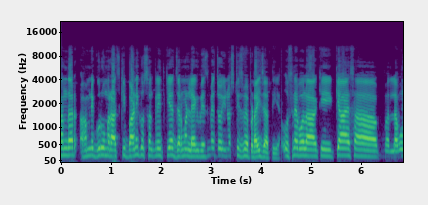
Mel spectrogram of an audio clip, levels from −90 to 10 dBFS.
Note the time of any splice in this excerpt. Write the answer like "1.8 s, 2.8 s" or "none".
4.3 s

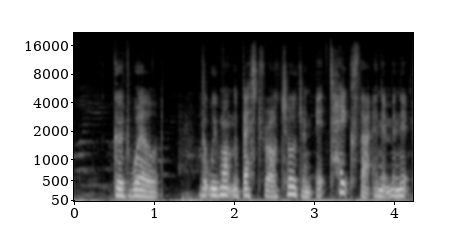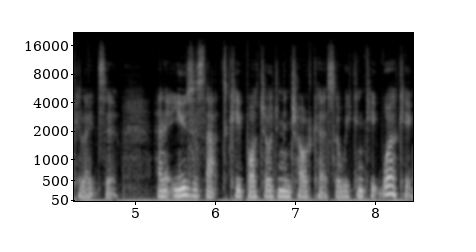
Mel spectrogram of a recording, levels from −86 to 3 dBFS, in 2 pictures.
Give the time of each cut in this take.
1.1 s

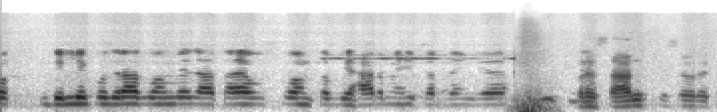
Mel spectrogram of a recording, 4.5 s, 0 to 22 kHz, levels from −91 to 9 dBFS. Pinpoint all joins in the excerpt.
3.3 s

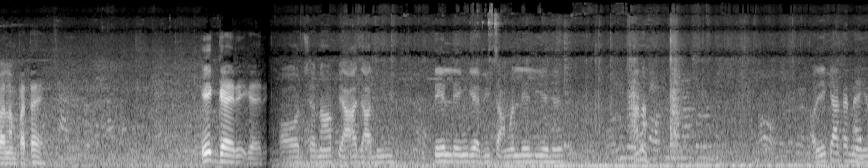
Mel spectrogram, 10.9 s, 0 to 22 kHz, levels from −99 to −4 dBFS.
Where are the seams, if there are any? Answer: 3.1 s

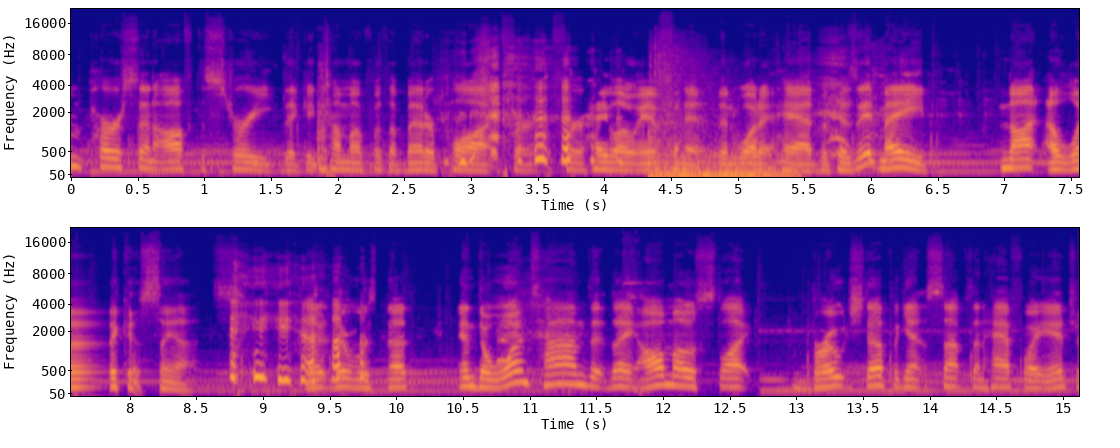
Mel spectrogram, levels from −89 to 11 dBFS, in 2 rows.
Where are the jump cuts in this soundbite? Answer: none

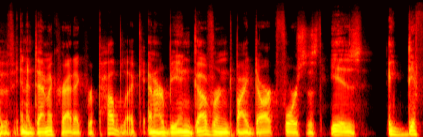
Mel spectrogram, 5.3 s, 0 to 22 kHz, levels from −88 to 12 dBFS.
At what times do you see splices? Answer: 3.9 s

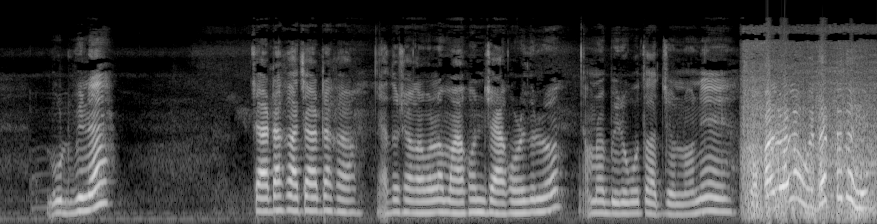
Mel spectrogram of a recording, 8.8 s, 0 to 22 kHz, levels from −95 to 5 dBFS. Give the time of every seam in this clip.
7.3 s

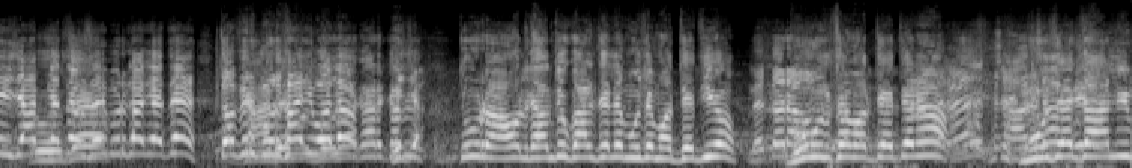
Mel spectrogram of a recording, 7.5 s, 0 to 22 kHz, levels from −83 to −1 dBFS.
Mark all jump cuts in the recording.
none

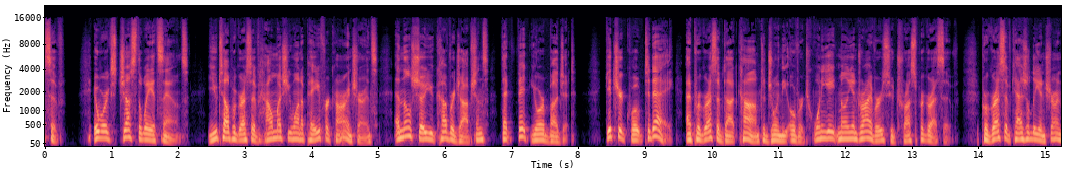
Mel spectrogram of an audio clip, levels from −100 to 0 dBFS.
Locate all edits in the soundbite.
none

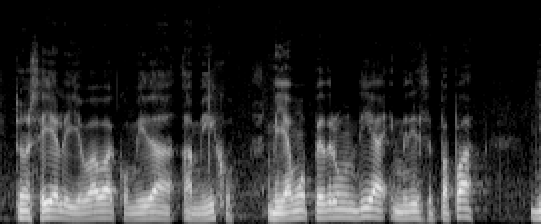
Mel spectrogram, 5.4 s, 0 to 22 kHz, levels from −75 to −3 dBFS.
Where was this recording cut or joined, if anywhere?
2.6 s

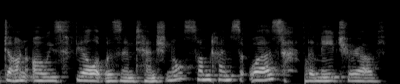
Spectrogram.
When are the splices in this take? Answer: 3.1 s

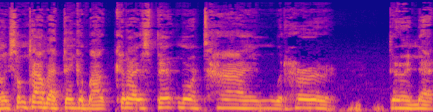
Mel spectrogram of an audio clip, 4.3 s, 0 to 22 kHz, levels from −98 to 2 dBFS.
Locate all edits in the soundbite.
1.1 s

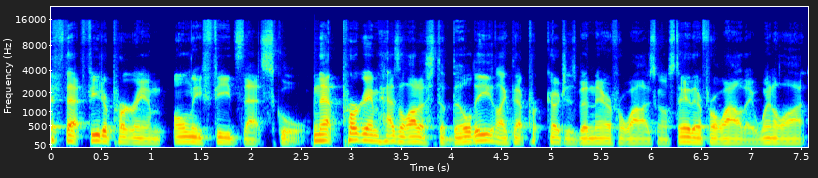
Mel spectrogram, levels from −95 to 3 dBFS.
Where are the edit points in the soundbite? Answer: 2.6 s

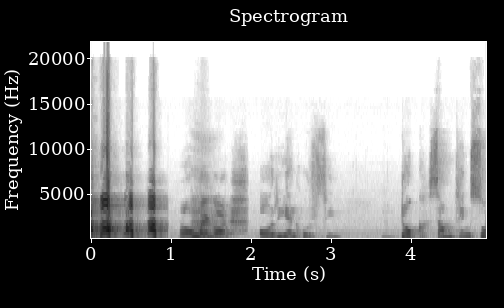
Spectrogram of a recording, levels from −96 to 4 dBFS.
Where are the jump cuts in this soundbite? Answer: 0.9 s, 1.9 s

